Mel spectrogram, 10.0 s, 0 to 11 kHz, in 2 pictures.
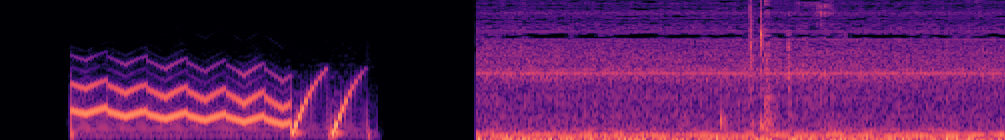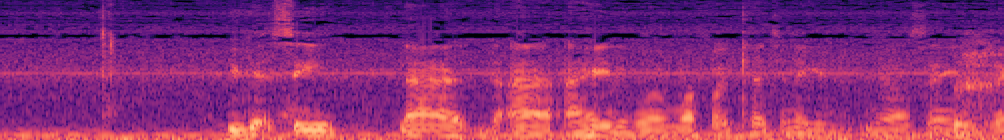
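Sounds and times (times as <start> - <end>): cartoon boing sound effect: 0.4 - 1.9
small room hum: 2.4 - 10.0.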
